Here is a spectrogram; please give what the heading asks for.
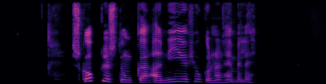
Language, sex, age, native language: Icelandic, female, 30-39, Icelandic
